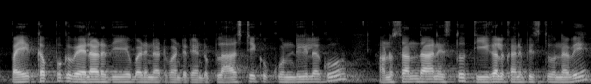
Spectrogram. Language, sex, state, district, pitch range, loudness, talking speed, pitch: Telugu, male, Telangana, Komaram Bheem, 110-125 Hz, -21 LUFS, 80 wpm, 115 Hz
